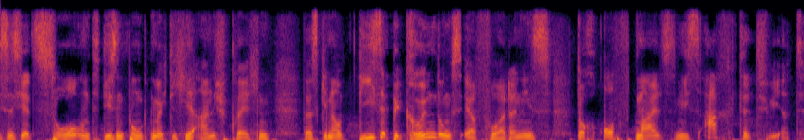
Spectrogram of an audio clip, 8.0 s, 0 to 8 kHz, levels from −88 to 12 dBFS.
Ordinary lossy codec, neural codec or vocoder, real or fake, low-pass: none; codec, 16 kHz, 6 kbps, DAC; fake; 7.2 kHz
